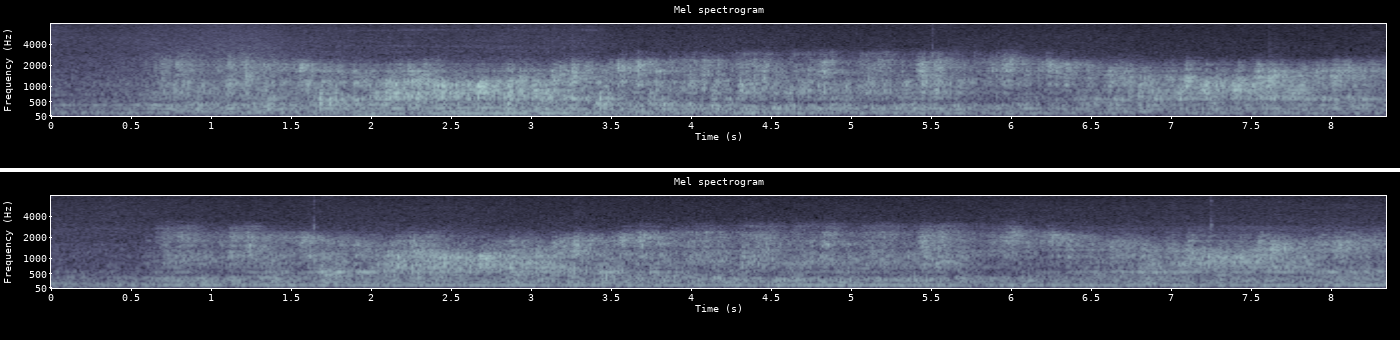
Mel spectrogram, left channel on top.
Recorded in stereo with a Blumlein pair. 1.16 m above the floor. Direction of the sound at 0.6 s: 35° left.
